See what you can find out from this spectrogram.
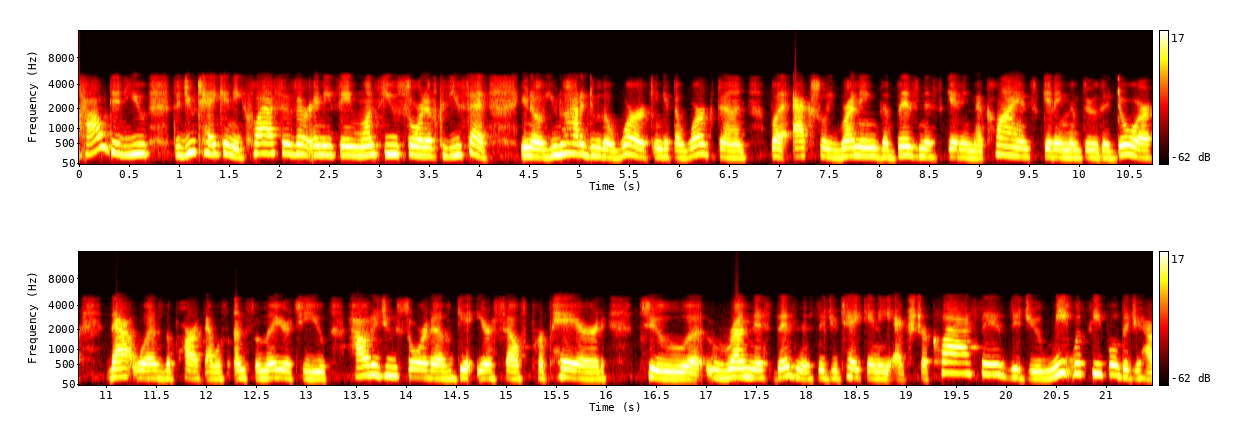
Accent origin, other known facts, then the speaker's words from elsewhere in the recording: United States; I know for me growing up in the States, my parents were very big on stability.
